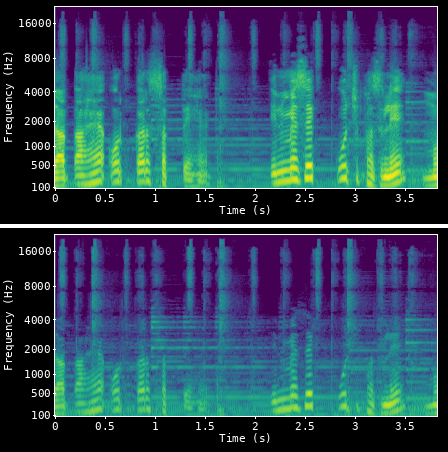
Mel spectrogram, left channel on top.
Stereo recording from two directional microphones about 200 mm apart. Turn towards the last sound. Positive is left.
turn(degrees=50)  # may be behind; listen again after turning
